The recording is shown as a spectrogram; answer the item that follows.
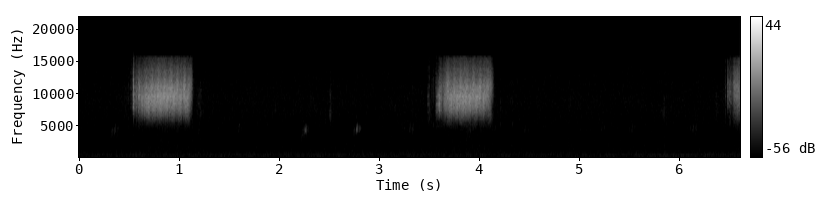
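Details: Chorthippus dichrous grasshopper singing at Illmitz, Austria, on 21 July 2021: high, hissing buzzy bursts of about half a second, repeated roughly every three seconds, with faint ticks between and otherwise quiet surroundings.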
